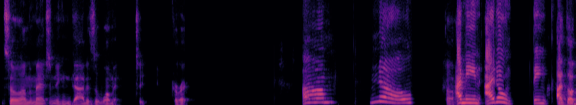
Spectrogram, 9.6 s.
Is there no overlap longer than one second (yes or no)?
yes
